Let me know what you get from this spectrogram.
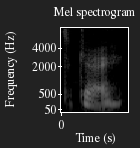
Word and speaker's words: Takei: They kind of gave it to Sulu as a nod to George Takei or Takei, however you pronounce it. Yes, Takei. Yep.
